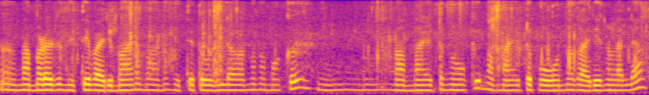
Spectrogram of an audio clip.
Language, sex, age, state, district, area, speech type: Malayalam, female, 30-45, Kerala, Alappuzha, rural, spontaneous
